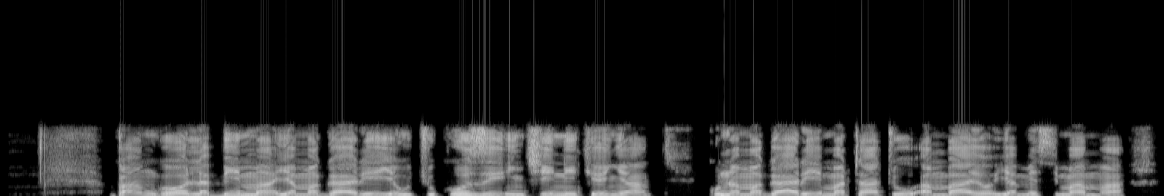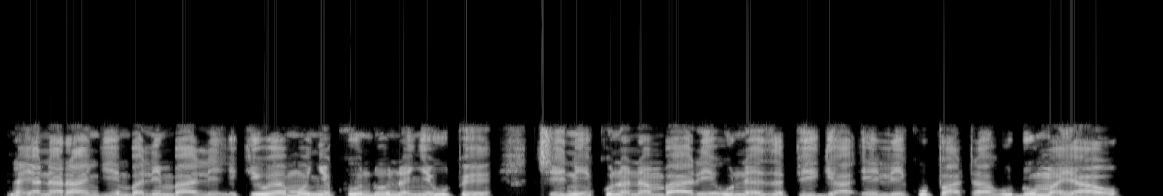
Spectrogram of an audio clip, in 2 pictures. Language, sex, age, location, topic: Swahili, male, 25-35, Kisumu, finance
